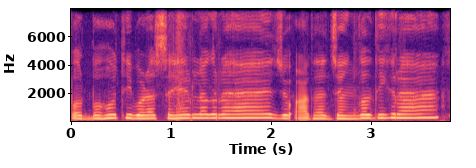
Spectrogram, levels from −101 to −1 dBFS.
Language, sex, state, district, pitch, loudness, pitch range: Hindi, female, Jharkhand, Palamu, 240 Hz, -14 LUFS, 220-250 Hz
